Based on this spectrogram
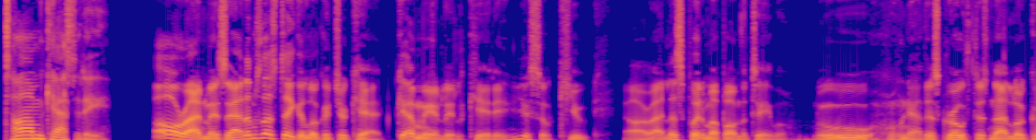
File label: soothing; Smooth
